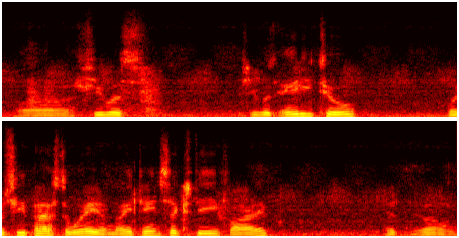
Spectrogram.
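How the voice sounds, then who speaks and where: A man with an Ohio accent at a fairly slow pace, with ordinary pitch variation and long, frequent pauses. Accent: Midwestern American (Ohio). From northeast Ohio. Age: 70s. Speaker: war veteran. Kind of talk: oral history interview. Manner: halting.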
